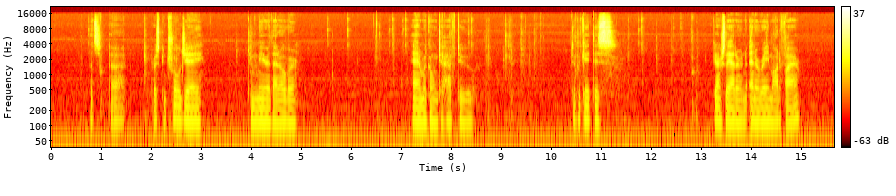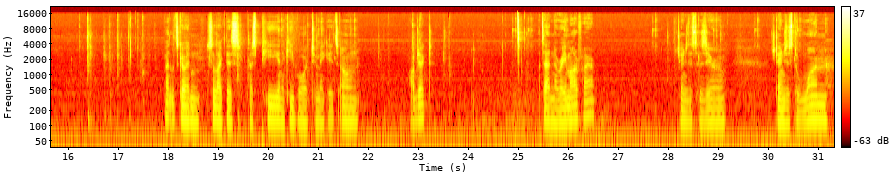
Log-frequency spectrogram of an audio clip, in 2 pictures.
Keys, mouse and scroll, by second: 2.3 ctrl+j, 4.0 Tab, 4.6 Tab, 6.4 a, 7.5 Tab, 9.1 ctrl+l, 10.4 shift+f, 11.5 g, 13.4 Tab, 14.0 Tab, 16.4 n, 16.8 Tab, 17.7 Tab, 19.4 p, 20.8 Tab, 21.2 g, 22.3 Tab, 22.9 shift+s, 23.5 Tab.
